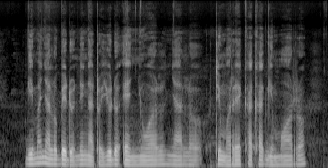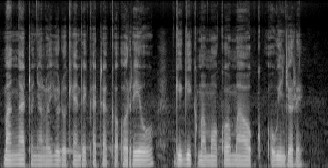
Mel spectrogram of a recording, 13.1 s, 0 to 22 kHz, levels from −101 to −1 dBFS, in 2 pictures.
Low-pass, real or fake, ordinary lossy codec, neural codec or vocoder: none; real; none; none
